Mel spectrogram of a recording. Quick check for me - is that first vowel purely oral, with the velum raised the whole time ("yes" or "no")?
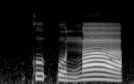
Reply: yes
